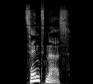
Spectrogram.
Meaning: genitive singular of Zentner
- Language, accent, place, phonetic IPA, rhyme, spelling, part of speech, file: German, Germany, Berlin, [ˈt͡sɛntnɐs], -ɛntnɐs, Zentners, noun, De-Zentners.ogg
